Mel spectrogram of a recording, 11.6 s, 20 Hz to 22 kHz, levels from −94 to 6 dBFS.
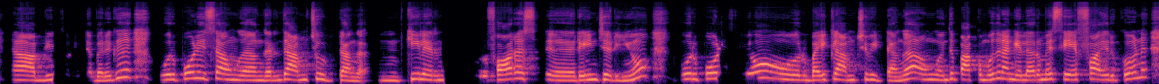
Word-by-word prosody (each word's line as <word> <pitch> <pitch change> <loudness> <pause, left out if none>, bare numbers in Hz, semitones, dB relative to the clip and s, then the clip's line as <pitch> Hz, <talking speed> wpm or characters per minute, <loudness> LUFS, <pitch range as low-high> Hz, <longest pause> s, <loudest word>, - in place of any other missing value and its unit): அ - - +2
அப்படின்னு 205 +3 -4
சொல்லிட்ட 430 - -16
பிறகு, 200 - 0 0.4
ஒரு 240 0 +2
போலிஸ் 285 -1 +1
அவங்க 230 -2 -1
அங்க 205 0 -1
இருந்து 220 +4 +1
அனுப்பிச்சு 230 +4 -1
விட்டாங்க. 190 -2 -1 0.3
ம் 185 - -4
கீழ 260 -1 +1
இருந்து 215 0 -4 0.3
ஒரு 200 - -6
ஃபாரஸ்ட் 260 +3 +2 0.3
ரேஞ்சரயும் 230 - +1 0.4
ஒரு 265 -1 +1
போலிஸயும் 280 +2 +1 0.2
ஒரு 220 -2 -1
பைக்ல 225 +3 +2
அனுப்பிச்சு 220 +3 -2
விட்டாங்க. 195 +1 -1
அவங்க 240 -1 -1
வந்து 260 +5 -2
பாக்கும்போது 230 +4 +1
நாங்க 250 -4 +3
எல்லாருமே 225 +3 +1
சேஃபா 240 +2 +2
இருக்கோம்னு 255 +10 -2
235 Hz, 155 wpm, -20 LUFS, 215-260 Hz, 0.4 s, நாங்க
